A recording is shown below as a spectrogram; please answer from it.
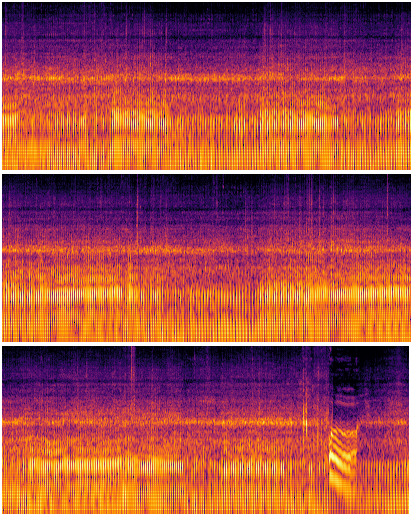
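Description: Motorcycle lugging in low gear through deep sand on a Moab desert trail, a steady close engine drone with shifting load and clatter throughout, rising briefly near the end.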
